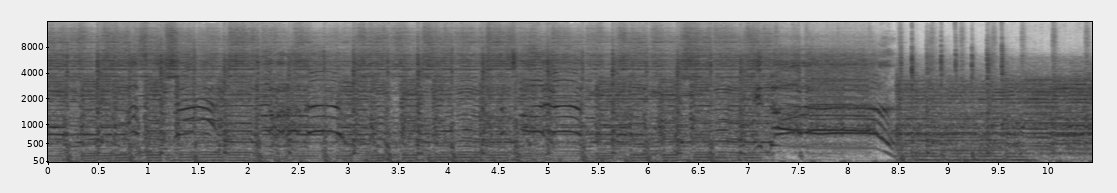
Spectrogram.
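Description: Punk rock band playing live, with electric guitars, bass and a drum kit, and a singer yelling and singing over them. About eight seconds in, a long held high note slides steeply down and the music changes to a sparser part.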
